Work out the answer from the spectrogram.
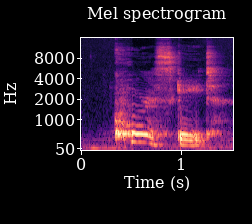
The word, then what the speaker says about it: coruscate: got for word genius chorus gate chorus gate chorus gate never heard that one before neither have I okay this one and it's spelled c o r u s c a t e okay of light flash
